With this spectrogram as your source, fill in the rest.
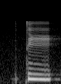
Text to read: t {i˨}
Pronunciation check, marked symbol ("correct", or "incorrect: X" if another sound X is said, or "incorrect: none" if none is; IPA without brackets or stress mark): correct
